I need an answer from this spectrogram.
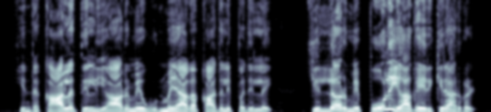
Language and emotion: Tamil, angry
